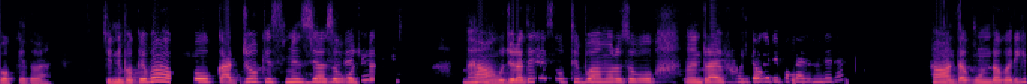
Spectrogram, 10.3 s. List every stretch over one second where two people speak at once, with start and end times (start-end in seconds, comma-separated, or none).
none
